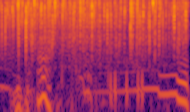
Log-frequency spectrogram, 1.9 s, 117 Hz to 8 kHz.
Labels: {"label": "biophony, cascading saw", "recorder": "SoundTrap 600 or HydroMoth"}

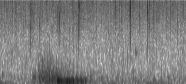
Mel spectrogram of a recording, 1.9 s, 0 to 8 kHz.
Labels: {"label": "biophony, growl", "recorder": "SoundTrap 500"}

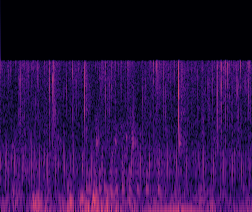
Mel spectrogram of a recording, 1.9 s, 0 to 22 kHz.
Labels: {"label": "biophony, rattle", "recorder": "SoundTrap 500"}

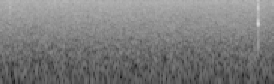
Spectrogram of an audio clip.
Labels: {"label": "ambient", "recorder": "HydroMoth"}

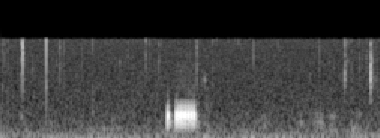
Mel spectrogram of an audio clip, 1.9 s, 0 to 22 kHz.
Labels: {"label": "biophony, knock croak", "recorder": "SoundTrap 300"}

